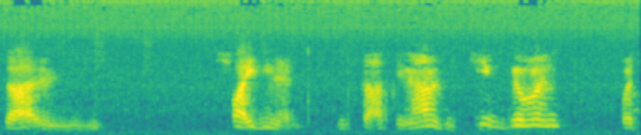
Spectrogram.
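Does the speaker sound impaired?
Yes: stutter; everyday interactions hard; stutter barely audible in voicemail, one brief moment of stuttering, sounds under control; stutter absent when acting or on stage, acting frees voice; here blocks.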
